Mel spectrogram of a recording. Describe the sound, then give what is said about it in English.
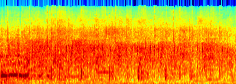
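An audience applauds itself for coming out tonight, a dense, loud wash of many hands clapping at once that holds nearly constant for a few seconds, with a brief whistle or cheer rising near the start. “Please give yourselves a big round of applause for coming out tonight, guys.”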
